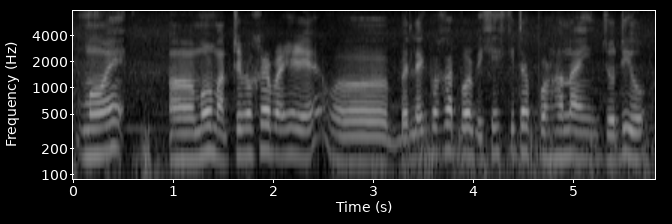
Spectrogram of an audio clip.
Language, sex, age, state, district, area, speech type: Assamese, male, 60+, Assam, Darrang, rural, spontaneous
